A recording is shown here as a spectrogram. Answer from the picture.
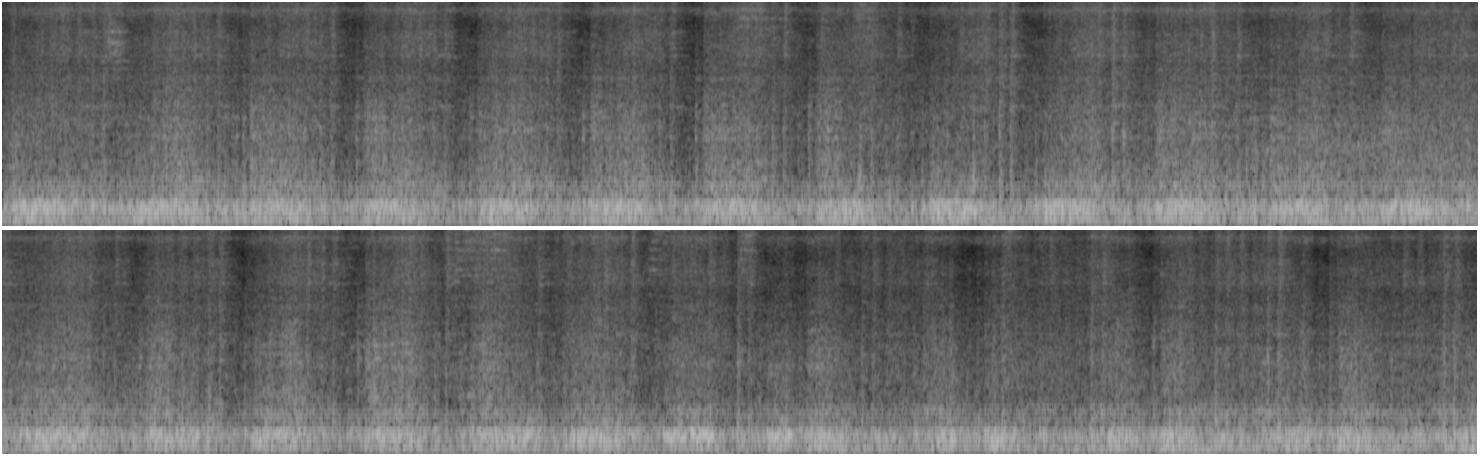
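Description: Freight cars of a passing train (tank cars, covered hoppers, then autoracks) rolling by close, a loud steady rumble with repeated wheel clicks as the trucks pass.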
